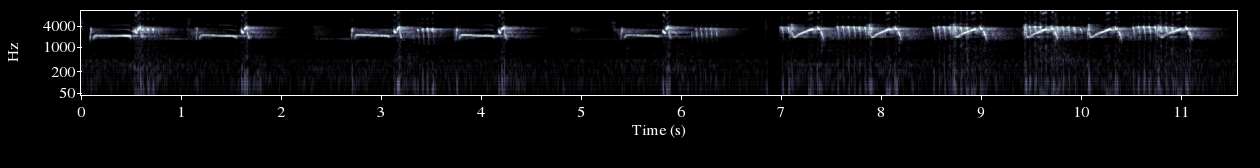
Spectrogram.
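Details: Bar-winged prinia in rapid-fire 'nembak' calling for luring birds: grouped harsh buzzy phrases with upslurred notes, gaps between bursts, then a denser run of repeated rising rasps in the second half.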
